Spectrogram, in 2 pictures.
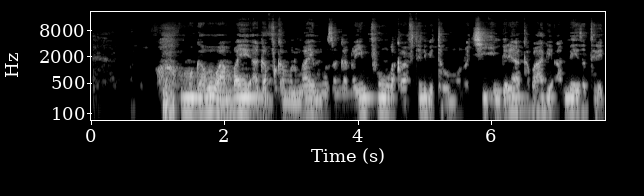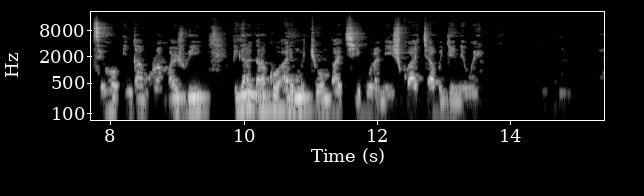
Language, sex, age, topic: Kinyarwanda, male, 18-24, government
